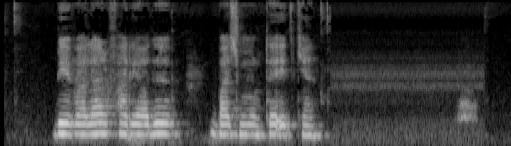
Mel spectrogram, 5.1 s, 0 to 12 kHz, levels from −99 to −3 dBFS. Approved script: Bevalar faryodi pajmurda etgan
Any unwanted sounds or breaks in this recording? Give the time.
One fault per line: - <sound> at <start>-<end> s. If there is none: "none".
- bark at 4.5-4.8 s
